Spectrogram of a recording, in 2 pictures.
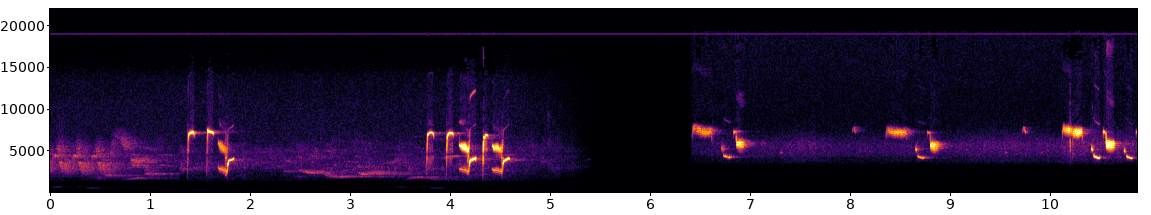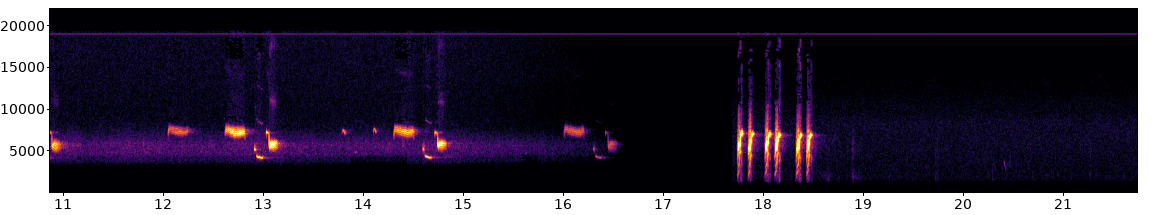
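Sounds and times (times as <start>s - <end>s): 
great tit singing: 0.0s - 5.2s, 6.4s - 16.6s, 17.7s - 18.6s.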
